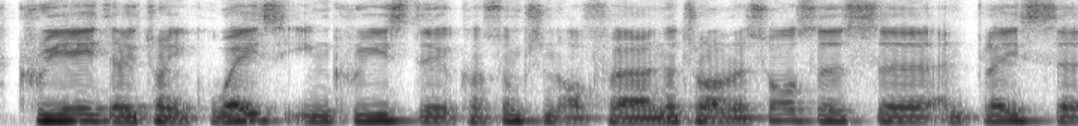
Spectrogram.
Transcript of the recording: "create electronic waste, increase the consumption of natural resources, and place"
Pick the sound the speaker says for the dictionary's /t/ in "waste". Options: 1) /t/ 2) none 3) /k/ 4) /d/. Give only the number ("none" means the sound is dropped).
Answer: 2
